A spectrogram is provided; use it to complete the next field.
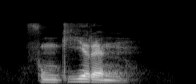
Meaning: to act, to serve (to fill a certain role or function)
- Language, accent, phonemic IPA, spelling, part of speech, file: German, Austria, /fʊŋˈɡiːʁən/, fungieren, verb, De-at-fungieren.ogg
